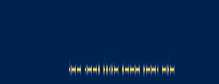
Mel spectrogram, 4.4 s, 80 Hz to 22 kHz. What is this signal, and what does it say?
Morse code, heard as a keyed tone, about 46 wpm, 700 Hz. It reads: WP4JPK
